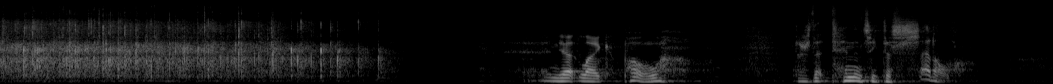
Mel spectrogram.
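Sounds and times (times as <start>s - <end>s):
audience clapping: 0.0s - 4.1s
speech: 5.5s - 6.8s, 8.0s - 9.7s.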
